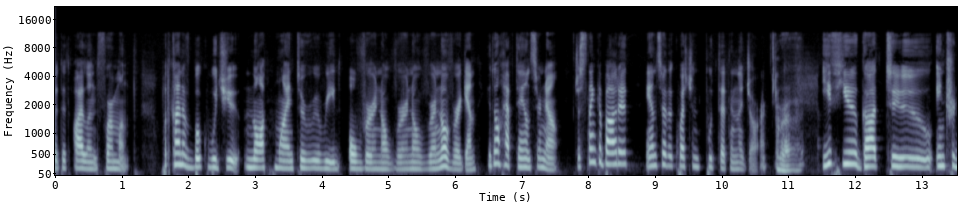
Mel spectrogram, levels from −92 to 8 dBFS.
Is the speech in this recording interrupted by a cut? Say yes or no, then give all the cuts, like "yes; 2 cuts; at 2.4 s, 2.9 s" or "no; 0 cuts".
yes; 1 cut; at 11.5 s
